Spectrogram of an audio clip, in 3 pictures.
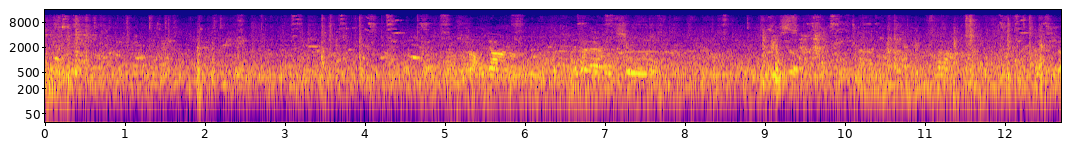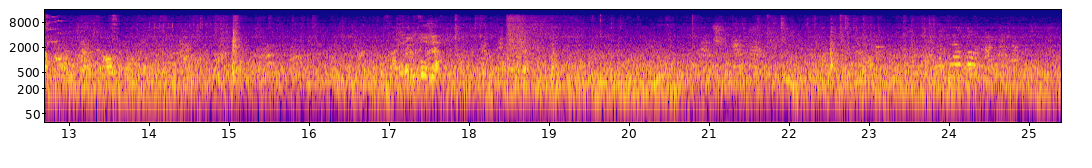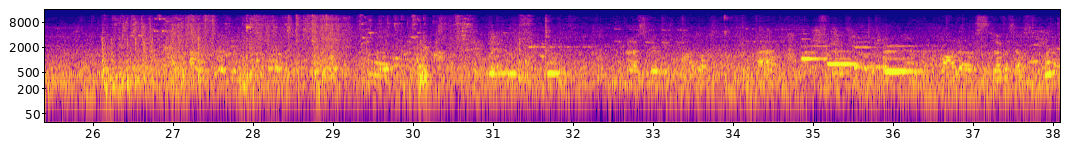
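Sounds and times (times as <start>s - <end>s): bus engine and road noise: 0.0s - 34.8s
rattles and knocks of bus body: 26.0s - 30.8s.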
